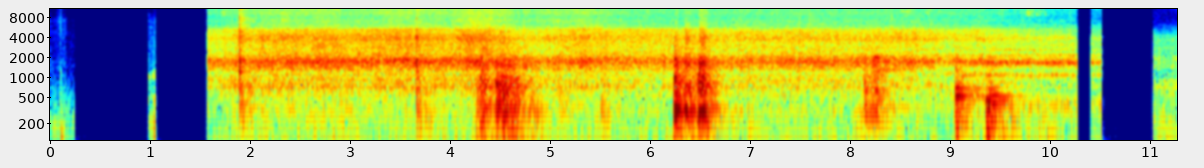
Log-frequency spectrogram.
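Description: Tomatoes frying in a hot tempering pan at home give a steady, close sizzle and hiss, with a few soft scraping and stirring knocks from a utensil against the pan.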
